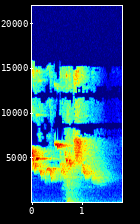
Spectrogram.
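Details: Brief phrase from a white double-collared seedeater held by an amateur breeder: a high, hissing sweep of notes that fades quickly, with a soft thump partway through.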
